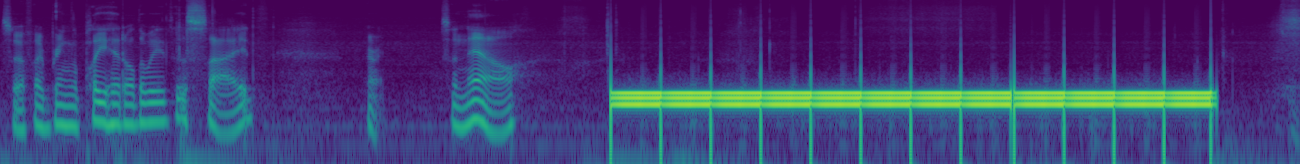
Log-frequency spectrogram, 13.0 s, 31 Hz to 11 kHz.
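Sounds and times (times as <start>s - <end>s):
clicks at note onsets: 6.1s - 12.2s
synthesized sine tone chord: 6.1s - 12.2s.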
